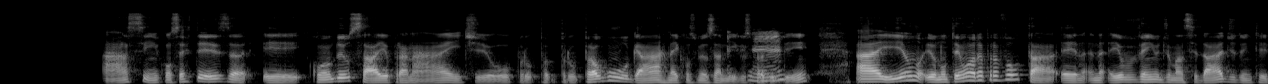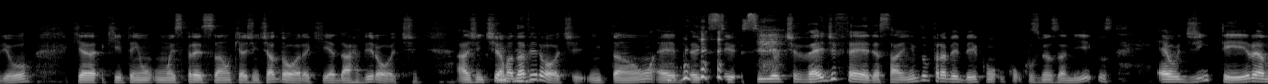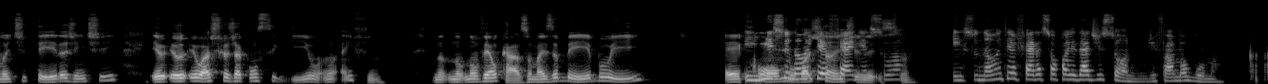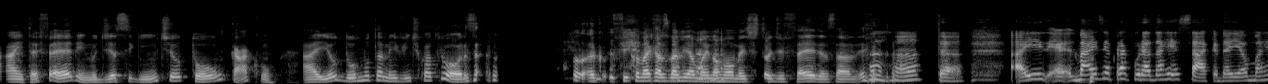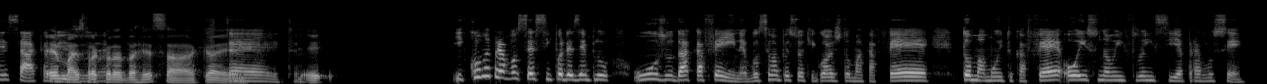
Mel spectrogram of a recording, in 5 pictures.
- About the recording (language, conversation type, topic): Portuguese, podcast, Que hábitos noturnos ajudam você a dormir melhor?
- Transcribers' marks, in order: in English: "night"; laugh; tapping; chuckle; laugh; chuckle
